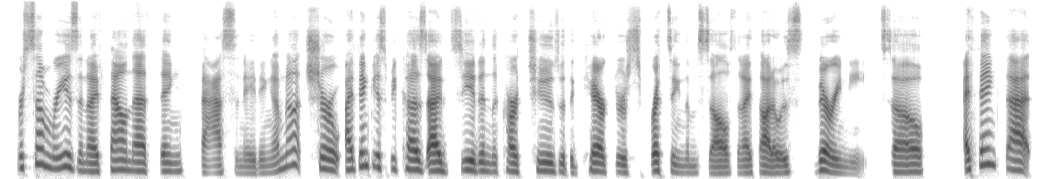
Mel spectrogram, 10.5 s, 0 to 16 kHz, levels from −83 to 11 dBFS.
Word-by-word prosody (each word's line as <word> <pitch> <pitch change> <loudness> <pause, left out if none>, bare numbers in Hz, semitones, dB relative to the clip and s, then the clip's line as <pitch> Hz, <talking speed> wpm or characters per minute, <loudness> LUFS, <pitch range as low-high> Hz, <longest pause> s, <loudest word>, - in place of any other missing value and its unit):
for 235 - -3
some 280 +2 -1
reason, 225 -6 -2
I 165 0 +3
found 195 +2 0
that 175 -2 +3
thing 170 -1 -3 0.2
fascinating. 135 0 -6
I'm 175 - -4
not 290 +4 -2
sure 210 -4 +1
I 200 - +4
think 270 +4 -1
it's 245 -2 -3
because 205 -3 +1
I'd 175 -3 +7
see 195 +1 0
it 185 - +3
in 175 - -2
the 160 - -9
cartoons 170 0 -1
with 155 - -6
the 140 - -8
characters 155 -1 +1 0.2
spritzing 165 -5 +1
themselves 130 -1 -2
and 135 - -4
I 135 - 0
thought 145 -1 +4
it - - +1
was 135 +1 -3
very 175 -7 +5
neat. 120 -3 -16
So, 155 -1 +1 0.4
I - - +6
think 300 0 0
that 195 -4 +5
170 Hz, 210 wpm, -25 LUFS, 145-200 Hz, 0.4 s, I'd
